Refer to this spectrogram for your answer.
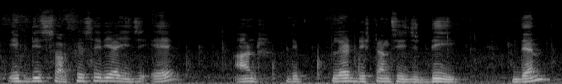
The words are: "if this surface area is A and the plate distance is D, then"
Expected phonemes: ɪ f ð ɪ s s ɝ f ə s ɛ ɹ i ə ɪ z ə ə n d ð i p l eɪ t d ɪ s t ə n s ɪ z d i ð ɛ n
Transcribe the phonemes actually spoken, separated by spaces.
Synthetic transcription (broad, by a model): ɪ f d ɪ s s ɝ p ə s ɛ ɹ i ə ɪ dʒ ə ə n d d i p l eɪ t d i s t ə n s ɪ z d i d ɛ n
